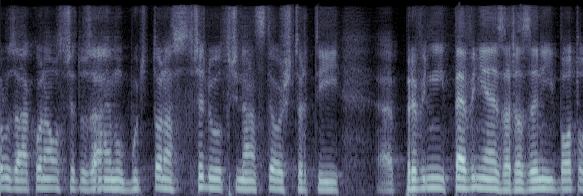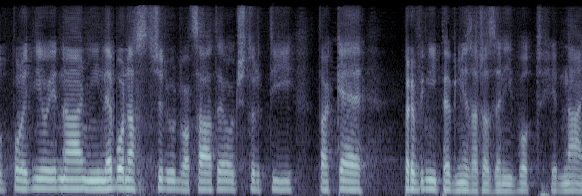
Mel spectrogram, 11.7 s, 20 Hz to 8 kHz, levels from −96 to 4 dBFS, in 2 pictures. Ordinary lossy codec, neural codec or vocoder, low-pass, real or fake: AAC, 32 kbps; codec, 16 kHz, about 1 kbps, DyCAST, with the encoder's durations; 7.2 kHz; fake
